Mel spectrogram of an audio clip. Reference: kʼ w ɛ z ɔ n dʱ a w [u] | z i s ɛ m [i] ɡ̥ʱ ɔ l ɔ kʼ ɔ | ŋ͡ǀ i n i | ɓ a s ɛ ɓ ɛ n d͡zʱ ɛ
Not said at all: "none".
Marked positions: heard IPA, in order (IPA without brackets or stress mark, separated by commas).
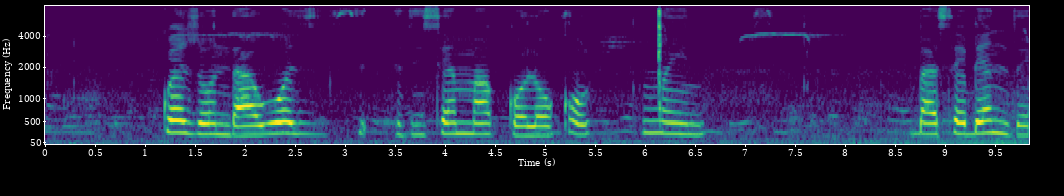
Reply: ɔ, a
